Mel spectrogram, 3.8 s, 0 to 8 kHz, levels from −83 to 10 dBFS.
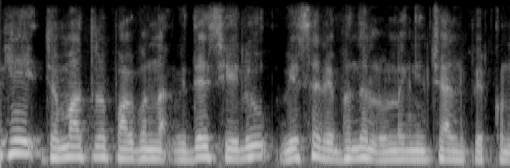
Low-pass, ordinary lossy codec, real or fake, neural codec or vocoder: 7.2 kHz; Opus, 24 kbps; fake; codec, 16 kHz, 4.8 kbps, FACodec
